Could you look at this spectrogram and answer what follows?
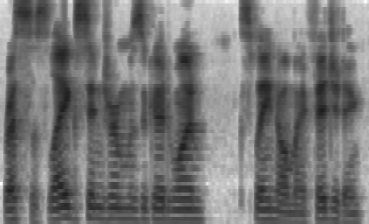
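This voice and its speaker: A man reading a novel aloud as an expressive narrator, with wry first-person storytelling. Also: medium pitch, moderate pace. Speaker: reader, narrator. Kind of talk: expressive audiobook-style read-aloud of a novel.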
